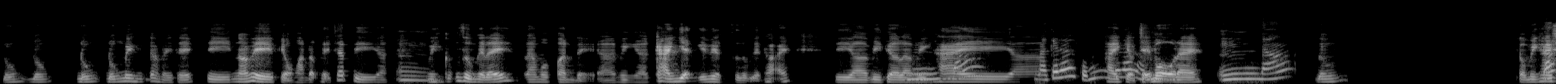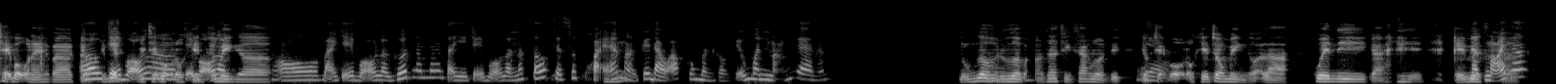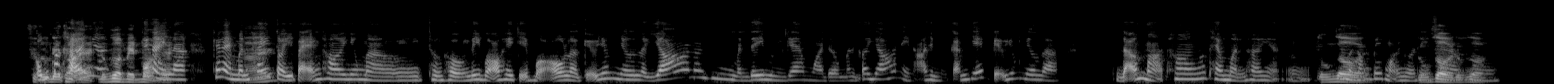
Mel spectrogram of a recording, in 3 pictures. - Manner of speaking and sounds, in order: tapping; other background noise; in English: "good"; laughing while speaking: "cái"
- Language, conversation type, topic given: Vietnamese, unstructured, Bạn nghĩ sao về việc dùng điện thoại quá nhiều mỗi ngày?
